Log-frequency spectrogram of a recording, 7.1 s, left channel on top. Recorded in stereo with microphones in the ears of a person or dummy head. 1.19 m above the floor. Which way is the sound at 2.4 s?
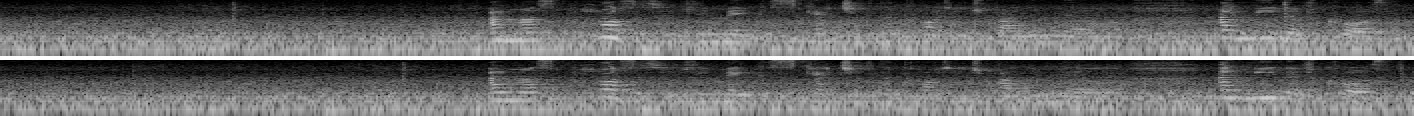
30° right (ahead or behind).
